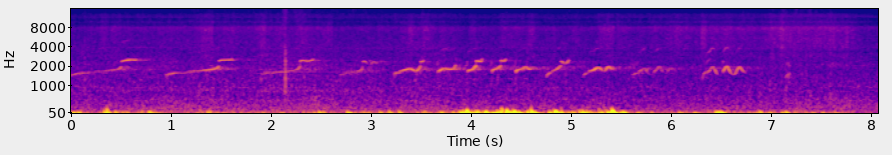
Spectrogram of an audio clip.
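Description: A bird calling: a run of thin, short rising whistles, turning into quicker wavering notes about five to seven seconds in. Low rumbling bumps underneath are loudest about four to five and a half seconds in.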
